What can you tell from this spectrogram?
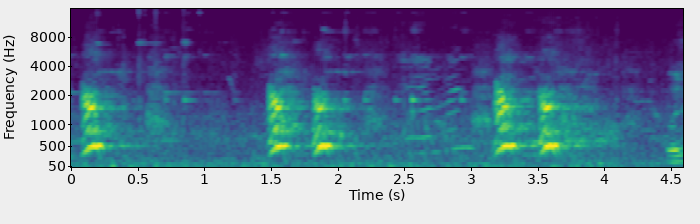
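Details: A cute pet dog on a grandfather's farm barks in quick pairs of sharp, high yaps, each pair about a second and a half after the last, with faint speech in the background.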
